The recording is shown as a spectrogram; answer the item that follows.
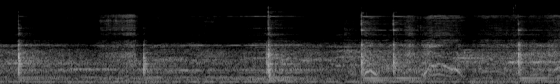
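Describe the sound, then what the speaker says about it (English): A zipper-like rasping sound within a song: brief, scratchy pulls and sharp clicks recurring every second or so over a quiet tonal backing. "That sounds like a zipper."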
